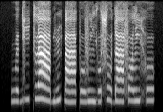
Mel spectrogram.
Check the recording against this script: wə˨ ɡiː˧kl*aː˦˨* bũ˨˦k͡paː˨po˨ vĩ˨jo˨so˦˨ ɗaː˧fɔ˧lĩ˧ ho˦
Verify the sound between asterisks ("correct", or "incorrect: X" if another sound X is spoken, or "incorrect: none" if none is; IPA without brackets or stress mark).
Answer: correct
